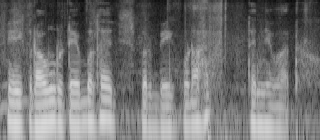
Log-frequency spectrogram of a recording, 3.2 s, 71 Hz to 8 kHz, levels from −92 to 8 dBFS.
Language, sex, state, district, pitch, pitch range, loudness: Hindi, male, Punjab, Fazilka, 125 Hz, 120-130 Hz, -18 LUFS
